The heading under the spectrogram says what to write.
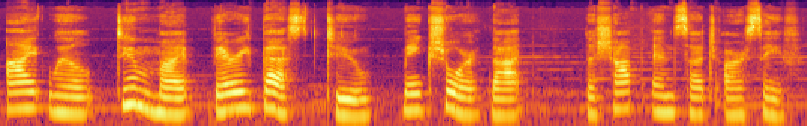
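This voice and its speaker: A woman's voice: mid-range voice, fairly even intonation, a little mellow, soft background music, lightly acted. A woman voicing a broken robotic automaton woman. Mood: dutiful. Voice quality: slow, measured robotic speech.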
